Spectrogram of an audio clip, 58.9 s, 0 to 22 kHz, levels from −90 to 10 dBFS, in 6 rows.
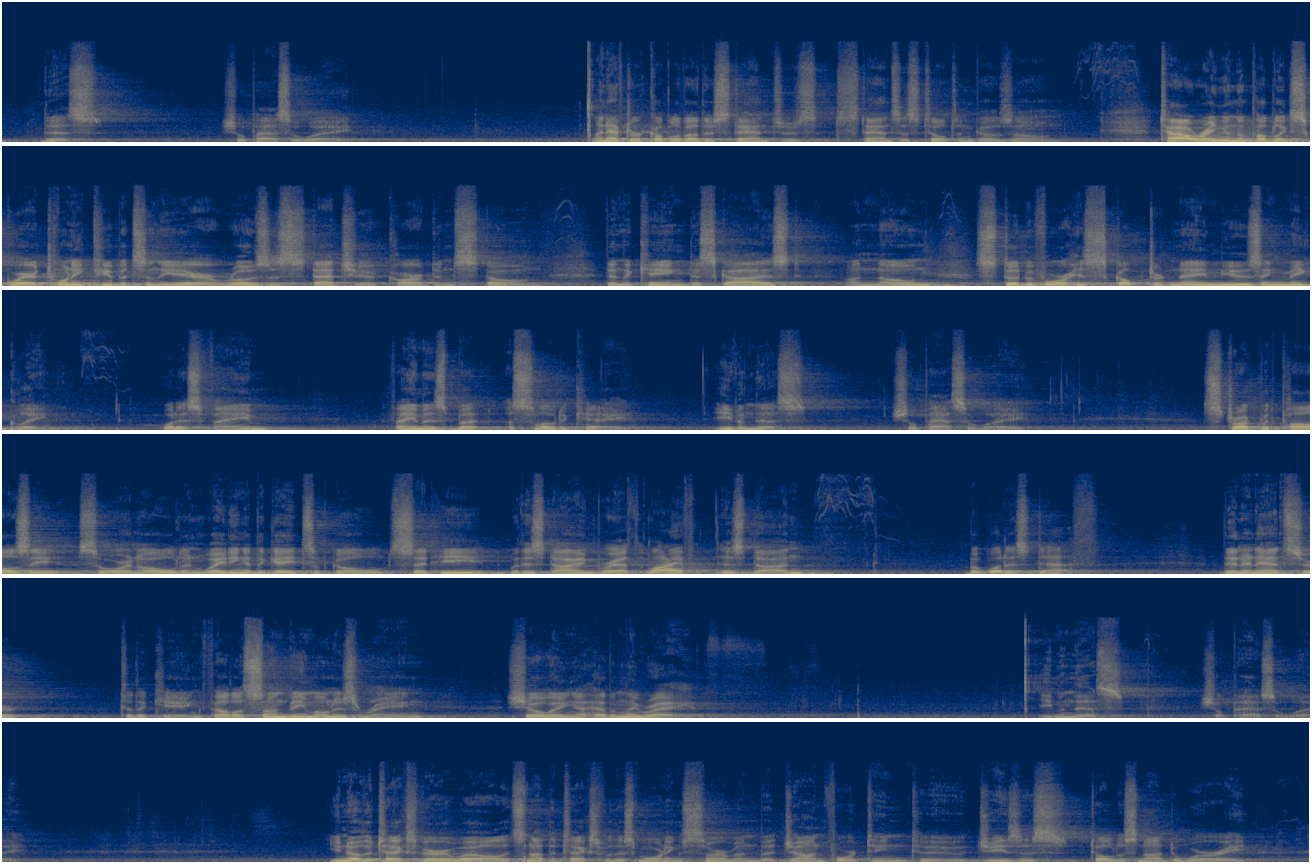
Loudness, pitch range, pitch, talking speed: -27 LUFS, 105-130 Hz, 115 Hz, 130 wpm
